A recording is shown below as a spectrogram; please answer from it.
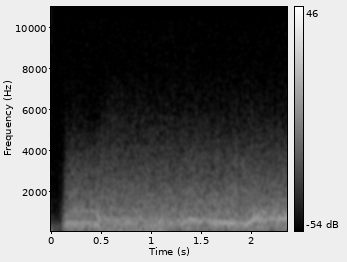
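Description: A weak, distant voice coming in over a CB radio receiver, half buried in a steady hiss of static, after a brief cutout at the start.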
